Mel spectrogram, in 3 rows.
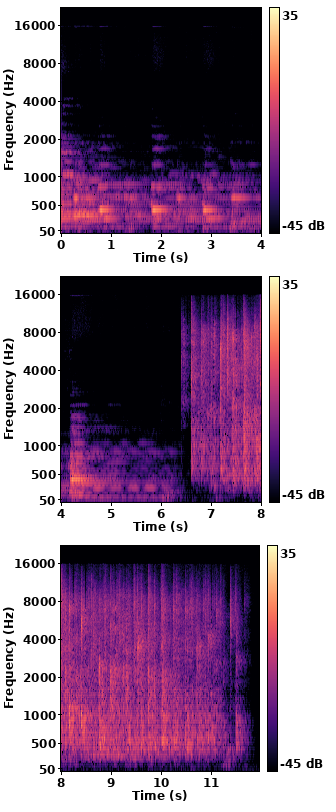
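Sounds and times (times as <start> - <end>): audience applauding: 6.4 - 11.9.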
